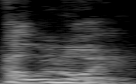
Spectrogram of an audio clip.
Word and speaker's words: Illinois: Yeah, they pronounce the S.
